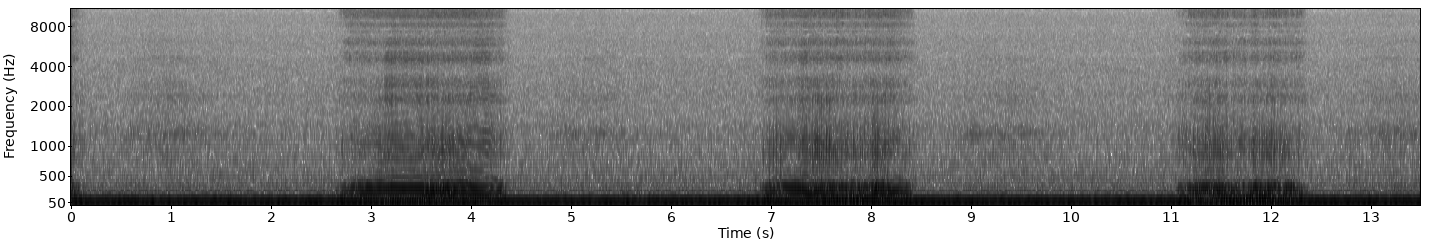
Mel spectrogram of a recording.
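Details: Snoring audio: three loud rattling snores on the in-breath, about every four seconds (about 14 a minute), over a steady low hum.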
